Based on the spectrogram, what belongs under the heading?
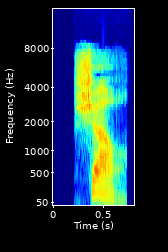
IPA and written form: ʃˈɛl (shell)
